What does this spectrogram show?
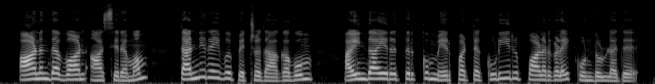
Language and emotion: Tamil, neutral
